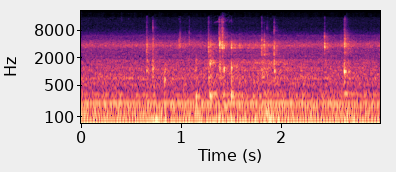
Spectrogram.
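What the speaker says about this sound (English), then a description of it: "I type this code to understand better" Computer keyboard keys tapped while entering C++ code, scattered quiet clicks in uneven bursts over a steady low room hum.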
